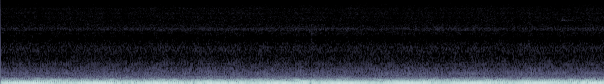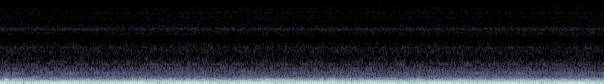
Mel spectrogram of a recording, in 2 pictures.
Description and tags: generator room
This is the back of my fridge, with some filters applied to it. Sounds like some kind of space-ship ambient. I might be able to record a longer version of this. If you want it, request it in the comments.
ambience, ambient, generator, spaceship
